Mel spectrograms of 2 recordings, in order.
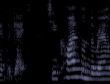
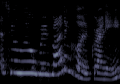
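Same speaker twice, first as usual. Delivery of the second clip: put-on very high, dainty, affected, mincing little-girl voice; 10 semitones higher, 3 dB louder than usual. Narrating the fairy tale, the wolf answers Granny through the door in a mincing voice. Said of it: "said the wolf in a mincing voice".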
